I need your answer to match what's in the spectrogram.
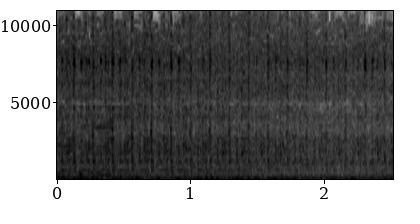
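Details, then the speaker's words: Ford F250 7.3L Power Stroke diesel with EGR delete, brought in with misfire and low power, idling with a deep, uneven, stumbling clatter; runs rough, no hard-start sign. "it runs like crap and it has noell sign of a hard starting situation"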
